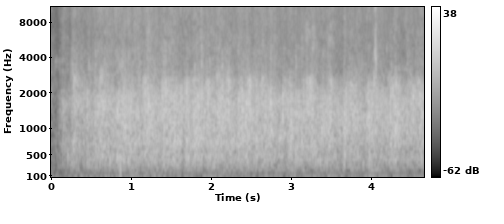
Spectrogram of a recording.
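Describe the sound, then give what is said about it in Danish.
A university audience applauds to welcome a panel of speakers. The clapping rises quickly to a loud, dense, continuous roar and stays steady to the end. “Varmt velkommen til alle sammen. Skal vi ikke lige give dem en hånd?”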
